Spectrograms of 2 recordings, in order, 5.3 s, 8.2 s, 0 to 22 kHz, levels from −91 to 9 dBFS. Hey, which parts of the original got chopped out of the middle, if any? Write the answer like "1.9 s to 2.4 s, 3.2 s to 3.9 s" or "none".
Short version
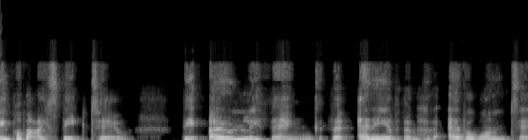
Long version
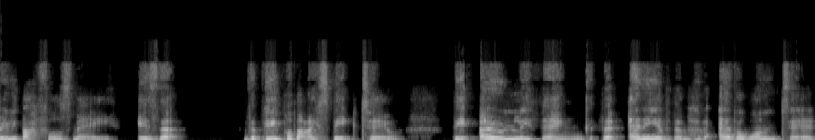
none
